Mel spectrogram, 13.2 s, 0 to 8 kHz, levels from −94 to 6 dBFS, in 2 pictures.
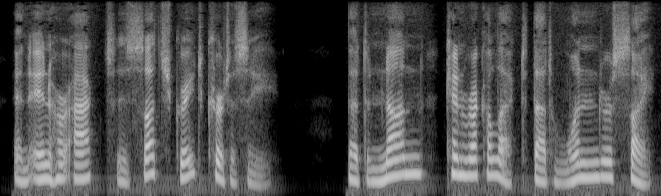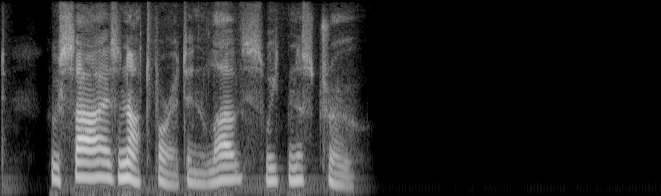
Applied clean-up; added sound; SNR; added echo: none; none; none; none.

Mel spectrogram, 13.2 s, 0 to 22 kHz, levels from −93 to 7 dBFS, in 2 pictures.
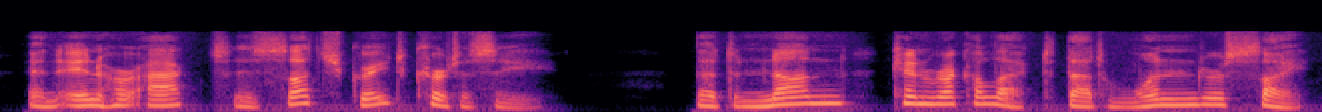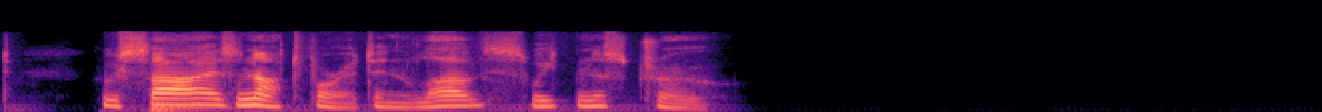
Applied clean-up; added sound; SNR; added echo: none; Bowed string instrument; 13 dB; none.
